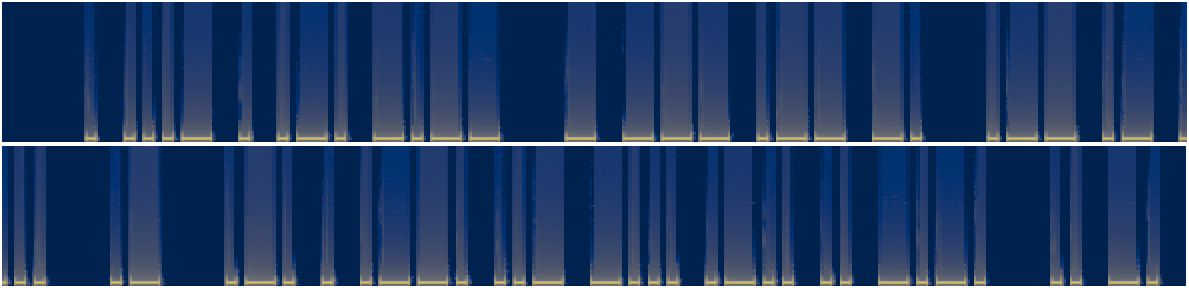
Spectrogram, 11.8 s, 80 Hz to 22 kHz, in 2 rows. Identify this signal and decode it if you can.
Morse code, heard as a keyed tone, about 25 wpm, 700 Hz. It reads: EVERY TOWN WAS A REPUBLIC IN
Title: Sentences from Top 1500 Words 25wpm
